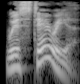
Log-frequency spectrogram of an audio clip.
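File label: "wistaria", English, British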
